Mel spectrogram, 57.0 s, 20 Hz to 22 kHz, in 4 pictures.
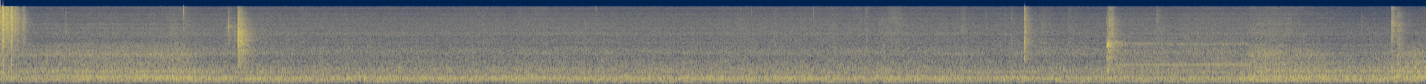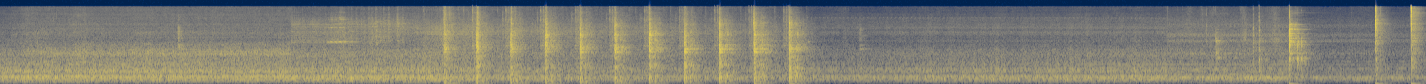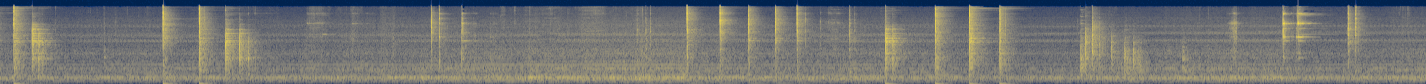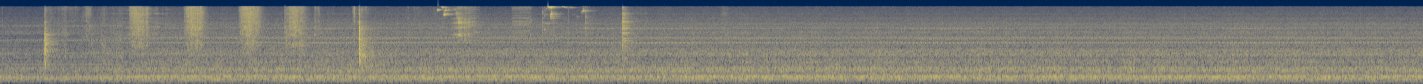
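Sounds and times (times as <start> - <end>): steady drone: 11.1 - 18.7
power hammer striking steel: 18.7 - 22.4, 28.0 - 29.1, 35.4 - 36.7, 37.4 - 38.7.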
